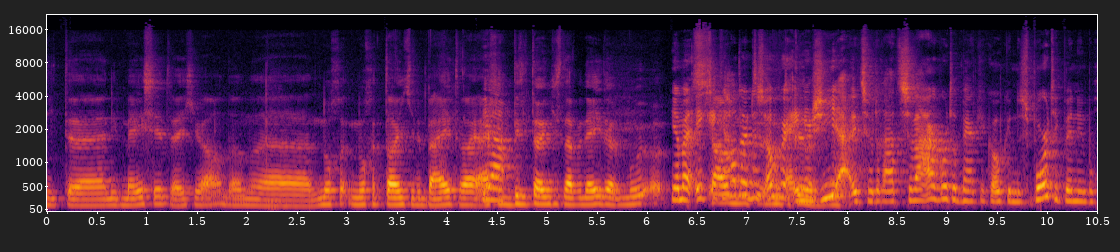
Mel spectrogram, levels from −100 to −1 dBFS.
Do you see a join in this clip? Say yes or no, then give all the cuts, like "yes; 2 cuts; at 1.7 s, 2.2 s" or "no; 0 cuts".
no; 0 cuts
